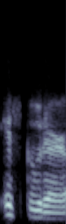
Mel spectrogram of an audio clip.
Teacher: when people said like words like English words, they would always add like the is sound in front of them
